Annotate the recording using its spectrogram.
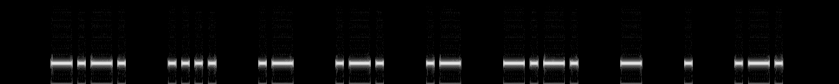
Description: Morse code, heard as a keyed tone, about 18 wpm, spaced as for 12 wpm, 1000 Hz. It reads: CHARACTER
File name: qotdfiles / 12wpm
